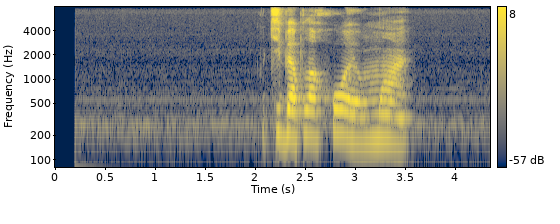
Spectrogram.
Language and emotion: Russian, angry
